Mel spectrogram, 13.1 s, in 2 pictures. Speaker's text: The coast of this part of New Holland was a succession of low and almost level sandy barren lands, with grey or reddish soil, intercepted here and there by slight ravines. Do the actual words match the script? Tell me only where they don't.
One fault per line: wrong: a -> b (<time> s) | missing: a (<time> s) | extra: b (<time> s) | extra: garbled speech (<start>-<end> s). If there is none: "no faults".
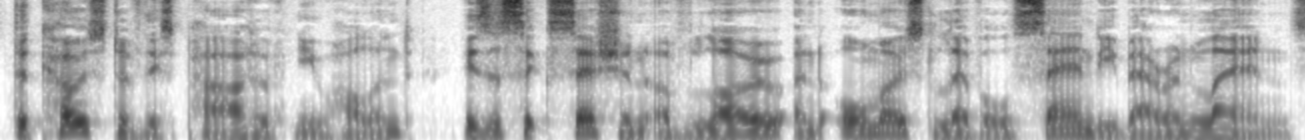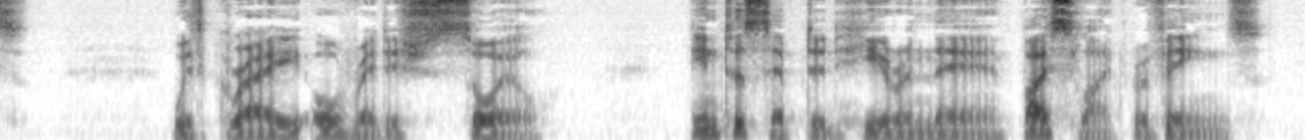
wrong: was -> is (2.3 s)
